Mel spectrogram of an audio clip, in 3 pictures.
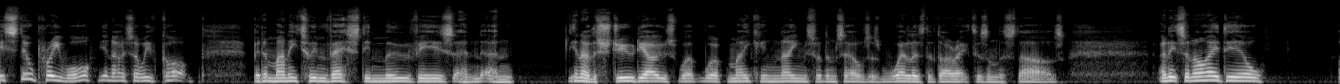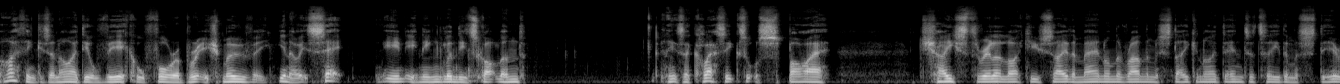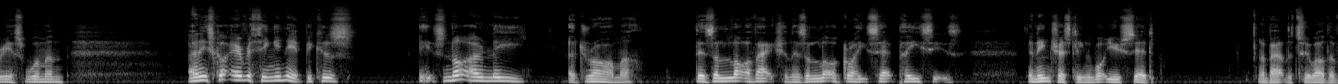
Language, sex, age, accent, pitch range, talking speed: English, male, 40-59, British, 110-140 Hz, 170 wpm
